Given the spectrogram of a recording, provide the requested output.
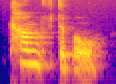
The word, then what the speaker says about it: comfortable: the correct pronunciation is comfortable comfortable it has three syllables comfortable but the trick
